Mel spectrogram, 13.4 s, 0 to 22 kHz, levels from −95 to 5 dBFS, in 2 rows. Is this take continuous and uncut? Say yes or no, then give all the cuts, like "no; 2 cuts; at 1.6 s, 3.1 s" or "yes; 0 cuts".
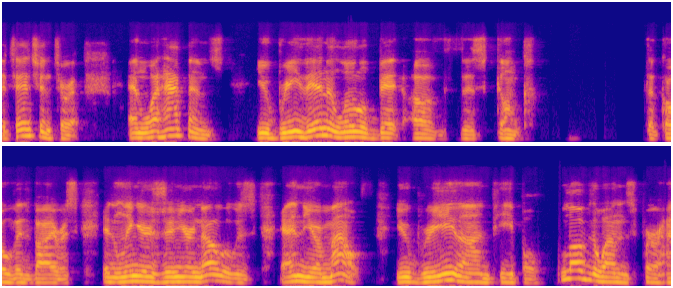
no; 1 cut; at 1.1 s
